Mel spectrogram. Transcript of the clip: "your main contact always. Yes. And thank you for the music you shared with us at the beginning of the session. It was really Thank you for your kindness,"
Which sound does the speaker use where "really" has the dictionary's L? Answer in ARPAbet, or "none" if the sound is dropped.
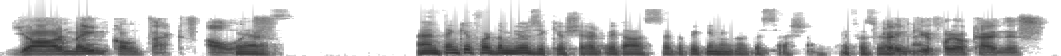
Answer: none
